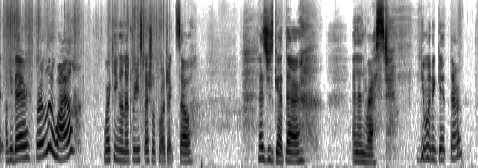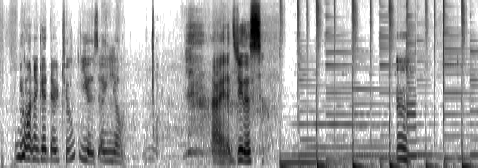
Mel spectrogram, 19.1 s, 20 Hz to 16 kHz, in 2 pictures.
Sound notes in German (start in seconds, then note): 12.6 Kuss-Schmatz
